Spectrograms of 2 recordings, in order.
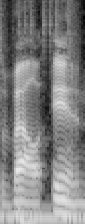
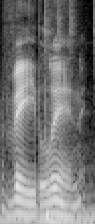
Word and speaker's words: Valen: Valen, pronounced Val-in and not Vei-lin, is the IGL and the primary smokes.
